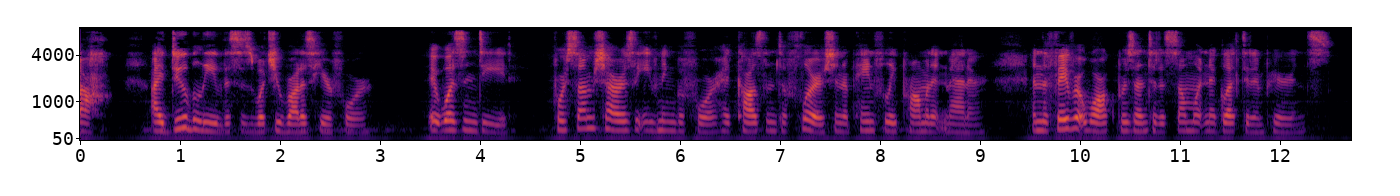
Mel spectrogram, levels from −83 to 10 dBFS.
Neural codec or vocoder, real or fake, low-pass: none; real; 7.2 kHz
